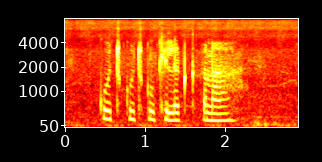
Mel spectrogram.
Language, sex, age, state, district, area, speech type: Santali, female, 18-30, West Bengal, Uttar Dinajpur, rural, spontaneous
